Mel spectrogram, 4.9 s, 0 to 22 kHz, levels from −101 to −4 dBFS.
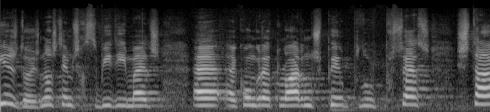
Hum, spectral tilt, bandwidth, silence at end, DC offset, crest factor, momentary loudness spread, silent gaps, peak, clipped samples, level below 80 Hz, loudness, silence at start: none; -2.5 dB/octave; 17 kHz; 0 s; under 0.1%; 18 dB; 12 LU; none; -20 dBFS; under 0.1%; -78 dBFS; -38 LUFS; 0 s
